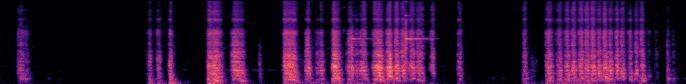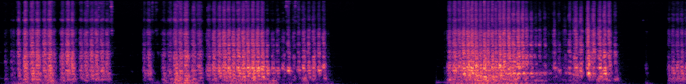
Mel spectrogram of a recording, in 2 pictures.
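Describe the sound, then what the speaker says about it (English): Repeated rasping strokes of a hand saw biting into wood along a guideline, coming in bursts of several strokes separated by short silences. "I started sawing on my guideline to separate the handle material from the handguard"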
